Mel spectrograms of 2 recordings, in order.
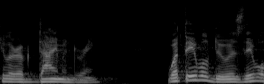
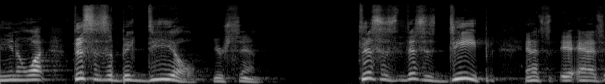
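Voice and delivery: loud, high, urgent sermon voice; fiery preaching; 6 semitones higher, 9 dB louder than usual. Acted. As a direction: preach it with full force. Preaching at full force.

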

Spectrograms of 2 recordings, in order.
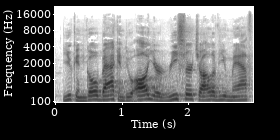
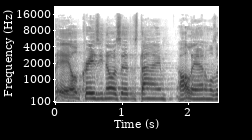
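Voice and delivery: mocking tease; 6 semitones higher than usual. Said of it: "really cranking up the teasing".

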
